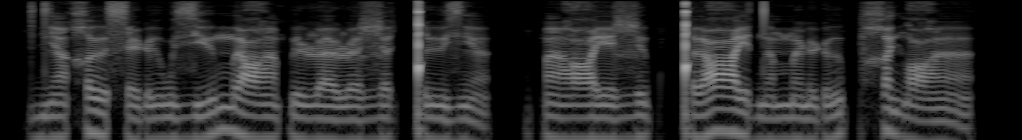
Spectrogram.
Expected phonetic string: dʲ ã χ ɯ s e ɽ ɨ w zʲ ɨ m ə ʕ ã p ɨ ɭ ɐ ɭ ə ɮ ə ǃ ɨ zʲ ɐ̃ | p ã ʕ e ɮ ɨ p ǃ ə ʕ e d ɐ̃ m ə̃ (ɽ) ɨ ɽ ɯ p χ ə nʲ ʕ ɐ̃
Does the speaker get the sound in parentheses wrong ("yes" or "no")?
no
